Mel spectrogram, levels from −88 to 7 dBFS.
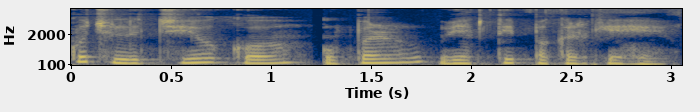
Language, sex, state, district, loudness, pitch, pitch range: Hindi, female, Arunachal Pradesh, Lower Dibang Valley, -16 LUFS, 190 Hz, 175-210 Hz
